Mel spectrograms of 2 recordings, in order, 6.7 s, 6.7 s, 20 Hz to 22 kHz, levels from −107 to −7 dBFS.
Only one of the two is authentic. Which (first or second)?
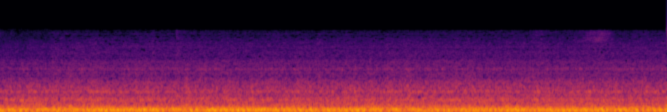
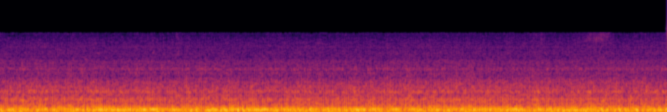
first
